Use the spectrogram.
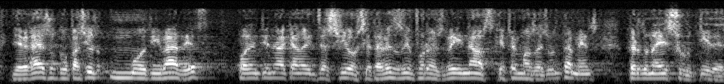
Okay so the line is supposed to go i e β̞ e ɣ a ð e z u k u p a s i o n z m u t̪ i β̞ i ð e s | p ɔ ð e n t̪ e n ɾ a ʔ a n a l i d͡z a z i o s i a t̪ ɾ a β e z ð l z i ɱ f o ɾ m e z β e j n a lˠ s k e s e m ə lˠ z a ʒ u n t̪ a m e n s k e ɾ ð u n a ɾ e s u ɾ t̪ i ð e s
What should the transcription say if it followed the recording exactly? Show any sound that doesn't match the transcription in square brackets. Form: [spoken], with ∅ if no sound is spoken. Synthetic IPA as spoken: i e β̞ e ɣ a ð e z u k u p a s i o n z m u t̪ i β̞ [a] ð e s | p ɔ ð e n t̪ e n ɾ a [k] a n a l i d͡z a [s] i o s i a t̪ ɾ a β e z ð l z i ɱ f o ɾ m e z β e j n a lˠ s k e [f] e m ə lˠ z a ʒ u n t̪ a m e n s [p] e ɾ ð u n a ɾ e s u ɾ t̪ i ð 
